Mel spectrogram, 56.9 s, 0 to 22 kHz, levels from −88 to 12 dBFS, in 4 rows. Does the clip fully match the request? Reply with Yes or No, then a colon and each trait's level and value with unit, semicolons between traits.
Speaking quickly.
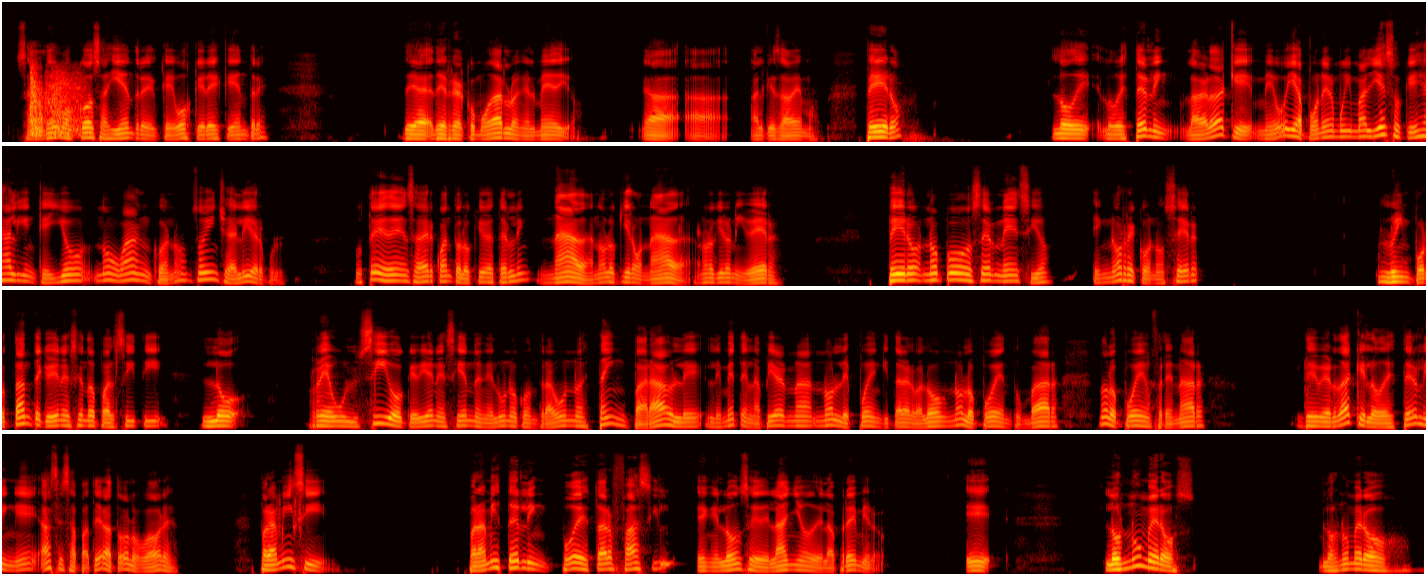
No: average, 155 wpm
